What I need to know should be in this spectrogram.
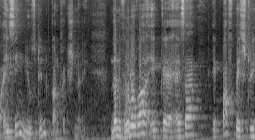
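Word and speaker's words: vol-au-vent: तो बेकरी एक पेस्ट्री वाला आइटम हो गया, तो ये इसको वोलोवा बोलते हैं, puff pastry case filled with Sewri fillings.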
